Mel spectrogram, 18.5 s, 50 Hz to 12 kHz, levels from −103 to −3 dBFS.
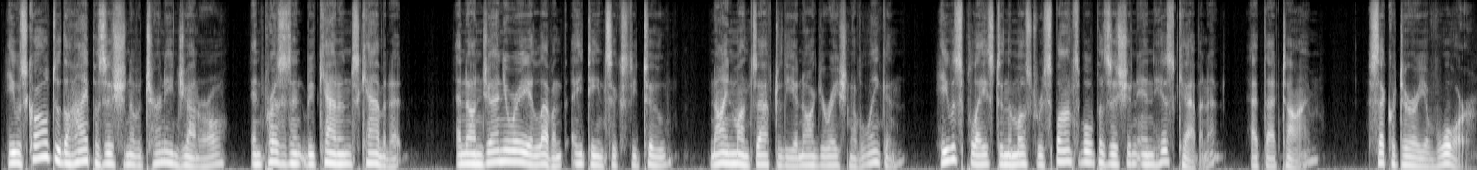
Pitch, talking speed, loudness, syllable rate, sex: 140 Hz, 145 wpm, -17 LUFS, 5.2 syllables/s, male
